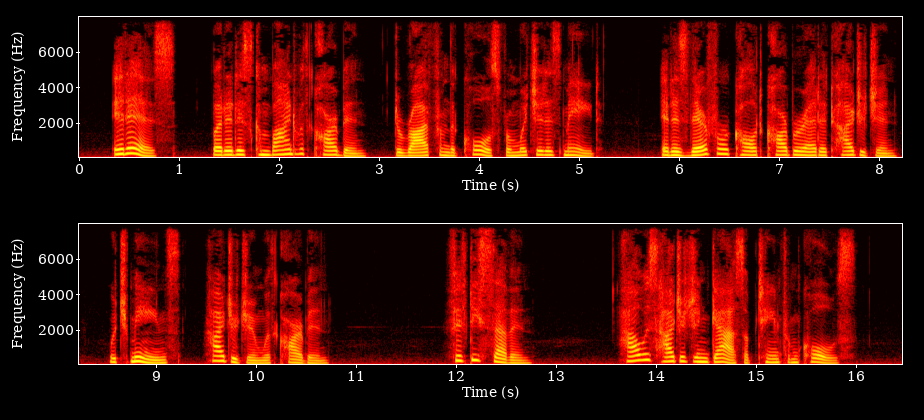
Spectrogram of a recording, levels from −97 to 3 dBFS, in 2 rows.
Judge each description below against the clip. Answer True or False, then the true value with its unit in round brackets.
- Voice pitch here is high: True (205 Hz)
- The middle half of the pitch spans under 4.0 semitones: False (5.1 semitones)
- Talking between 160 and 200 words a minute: False (135 wpm)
